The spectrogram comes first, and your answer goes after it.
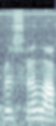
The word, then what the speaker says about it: просрала: Если правильно, то просрала, потому что ударение на последний слог, женский род.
